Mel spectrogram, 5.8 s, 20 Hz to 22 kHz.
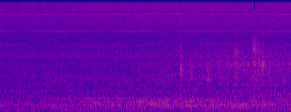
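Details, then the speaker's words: Dapol Class 121 model locomotive after its drive shaft was replaced, run slowly and at full speed: quiet, even motor whir with only faint light ticking and no grinding or catching; normal running. "you can see there's no noise it runs really really nicely and it's a job well done"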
